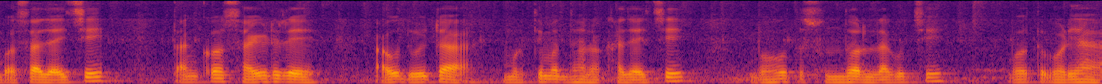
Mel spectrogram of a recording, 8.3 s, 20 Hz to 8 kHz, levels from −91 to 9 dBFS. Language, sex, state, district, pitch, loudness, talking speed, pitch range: Odia, male, Odisha, Malkangiri, 100 Hz, -20 LUFS, 110 wpm, 95-115 Hz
